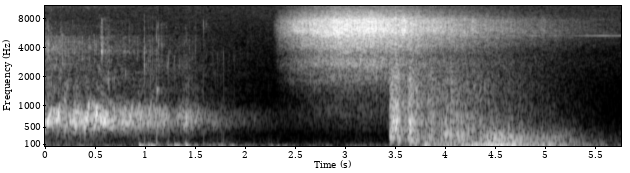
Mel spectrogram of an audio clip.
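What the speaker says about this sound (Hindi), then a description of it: "अब तो बादल गरज रहे हैं महाराज" Thunder sound effect in a devotional storm scene: a soft hiss gives way to a deep rolling rumble that swells and lingers to the end.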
